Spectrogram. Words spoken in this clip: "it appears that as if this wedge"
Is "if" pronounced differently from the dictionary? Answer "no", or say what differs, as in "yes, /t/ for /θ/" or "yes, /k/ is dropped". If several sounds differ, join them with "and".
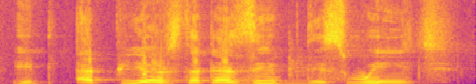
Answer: yes, /p/ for /f/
